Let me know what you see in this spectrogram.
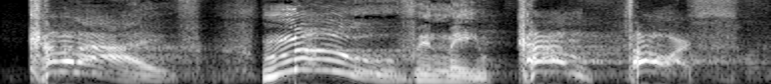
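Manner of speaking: authoritative, commanding, swooping, "move" drawn out. Speaker shows how to speak to your gift, in a commanding voice. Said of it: "You tell it what to do with a commanding voice".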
